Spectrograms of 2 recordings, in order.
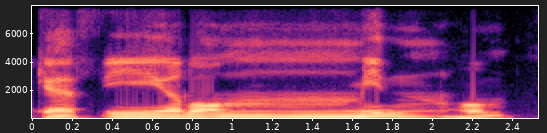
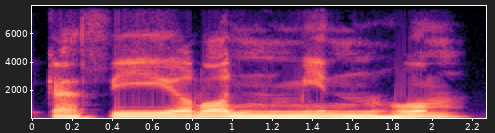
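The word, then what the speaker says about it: كثيرا منهم: Ma bacanya tumma inna katsirom minhum katsir katsir jadi bukan lagi katiron minhum. Jadi cara membacanya katsir minhum.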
